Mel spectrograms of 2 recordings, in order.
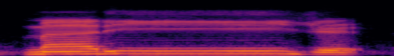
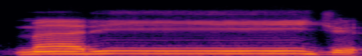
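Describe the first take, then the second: Both takes have the same delivery.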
